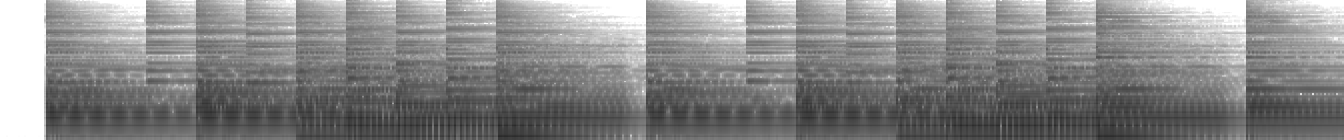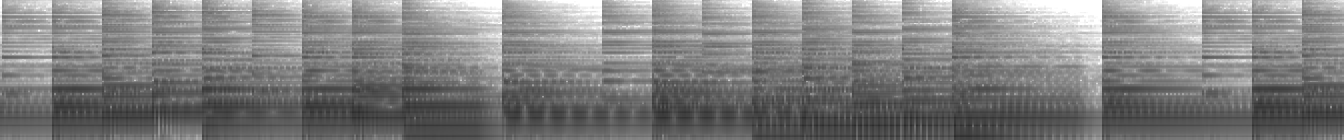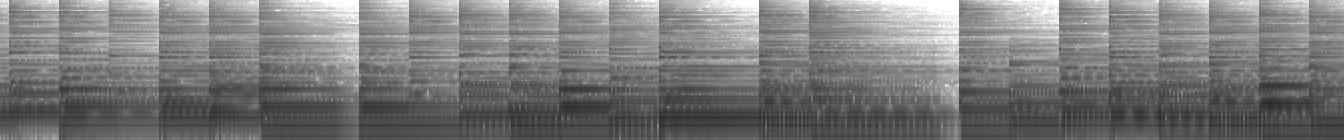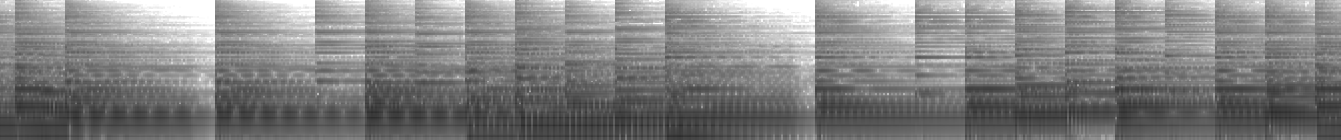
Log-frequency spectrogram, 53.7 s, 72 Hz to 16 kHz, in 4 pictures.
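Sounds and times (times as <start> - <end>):
piano: 0.4 - 53.7
harpsichord: 0.5 - 53.7.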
